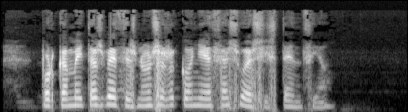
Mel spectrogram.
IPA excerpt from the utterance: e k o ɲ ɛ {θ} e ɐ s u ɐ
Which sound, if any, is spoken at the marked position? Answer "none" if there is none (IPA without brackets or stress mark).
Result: θ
